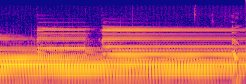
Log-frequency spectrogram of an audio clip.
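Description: An electric guitar with effects holds the notes of a riff so they ring together as one sustained, reverberant chord, with a fresh pluck midway through and a short note change near the end.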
